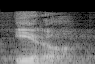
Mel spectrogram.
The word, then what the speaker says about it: gyro: Gyro.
